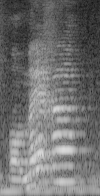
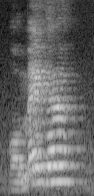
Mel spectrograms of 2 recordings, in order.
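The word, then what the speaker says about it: ωμέγα: Omega, a small joke, not exactly a joke, but you will see when we finish. It's pronounced O, as we see it in or, and now the bad joke.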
